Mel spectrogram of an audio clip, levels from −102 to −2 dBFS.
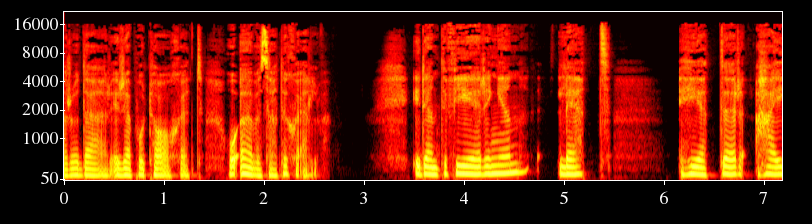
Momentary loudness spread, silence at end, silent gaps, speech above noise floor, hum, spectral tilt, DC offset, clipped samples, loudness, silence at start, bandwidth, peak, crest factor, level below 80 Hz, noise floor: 15 LU; 0 s; none; 39 dB; none; -5 dB/octave; under 0.1%; under 0.1%; -22 LUFS; 0 s; 16.5 kHz; -4 dBFS; 18 dB; -60 dBFS; -60 dBFS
